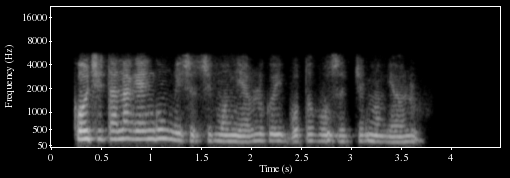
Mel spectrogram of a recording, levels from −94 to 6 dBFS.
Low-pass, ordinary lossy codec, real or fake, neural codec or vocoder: 5.4 kHz; Opus, 32 kbps; fake; codec, 16 kHz in and 24 kHz out, 0.4 kbps, LongCat-Audio-Codec, fine tuned four codebook decoder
